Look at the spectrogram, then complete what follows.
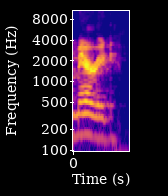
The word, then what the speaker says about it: Moehrig: I'm gonna help you pronounce this next one. Trevon Moehrig. Trayvon Merrig.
